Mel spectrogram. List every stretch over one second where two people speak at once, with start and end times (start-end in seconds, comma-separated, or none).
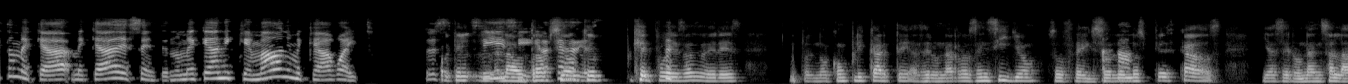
4.4-5.9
